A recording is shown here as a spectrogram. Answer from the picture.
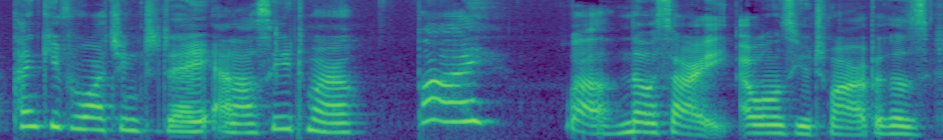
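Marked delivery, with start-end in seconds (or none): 2.1-2.5 high, loud chirpy farewell; bright goodbye. Real, not acted. Cheerfully signing off the vlog to viewers. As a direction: fling out a cheerful bye.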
